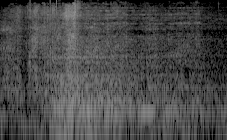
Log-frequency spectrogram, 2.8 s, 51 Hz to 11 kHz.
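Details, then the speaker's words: Car at speed above 50–60 km/h: rough gritty rumble with low droning hum and vibration felt at the strut spring as the wheel turns; worn wheel bearing, noise gone after replacement. "propriétaire de la voiture plin qui en roulant vite à partir de 50 60 km/h ça fait un bruit pas possible donc on va écouter le roulement ensemble"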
